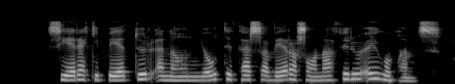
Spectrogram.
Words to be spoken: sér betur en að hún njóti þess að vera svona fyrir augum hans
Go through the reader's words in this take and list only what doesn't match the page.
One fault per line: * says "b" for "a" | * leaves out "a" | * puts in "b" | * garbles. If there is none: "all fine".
* puts in "ekki"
